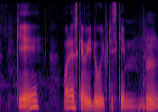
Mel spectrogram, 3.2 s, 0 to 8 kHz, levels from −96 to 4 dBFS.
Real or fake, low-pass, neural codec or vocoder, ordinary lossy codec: real; 7.2 kHz; none; none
